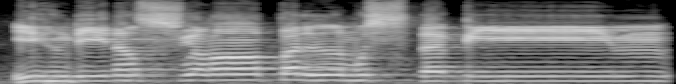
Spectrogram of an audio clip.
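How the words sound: Sirat begins with emphatic sad, Hafs reading.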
